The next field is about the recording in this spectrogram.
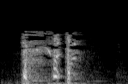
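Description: Coughing and throat clearing: a short run of a few harsh, fairly loud coughs in close succession, heard alone with no talk over them.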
